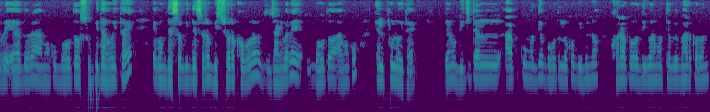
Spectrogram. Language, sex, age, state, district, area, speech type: Odia, male, 18-30, Odisha, Ganjam, urban, spontaneous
